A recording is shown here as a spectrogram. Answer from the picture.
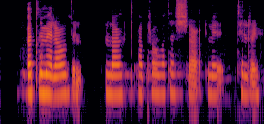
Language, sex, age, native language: Icelandic, female, 18-19, Icelandic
